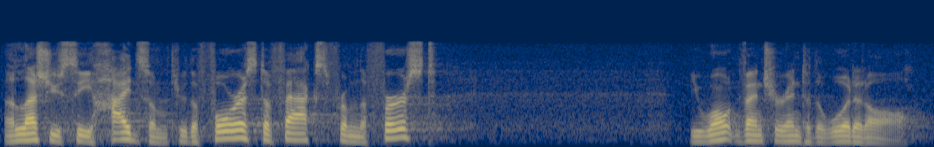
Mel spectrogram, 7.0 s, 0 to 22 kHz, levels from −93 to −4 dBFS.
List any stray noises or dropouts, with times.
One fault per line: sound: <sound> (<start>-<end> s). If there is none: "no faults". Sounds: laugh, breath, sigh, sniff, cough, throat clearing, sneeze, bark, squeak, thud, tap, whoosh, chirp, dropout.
no faults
